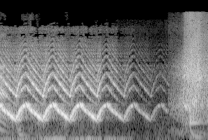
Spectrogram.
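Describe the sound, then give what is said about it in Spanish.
A loud police siren warbles alone in quick, steady rising-and-falling sweeps, roughly eight cycles, before cutting off into a brief burst of harsh hissing noise. “Venga, de eh, la chota.”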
